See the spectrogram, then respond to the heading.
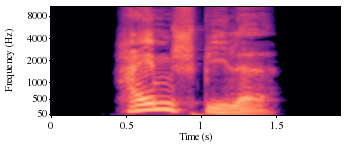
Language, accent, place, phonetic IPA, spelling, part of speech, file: German, Germany, Berlin, [ˈhaɪ̯mˌʃpiːlə], Heimspiele, noun, De-Heimspiele.ogg
- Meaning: nominative/accusative/genitive plural of Heimspiel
